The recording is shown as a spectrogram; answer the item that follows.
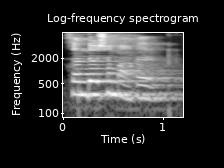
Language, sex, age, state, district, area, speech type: Tamil, female, 18-30, Tamil Nadu, Cuddalore, rural, read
